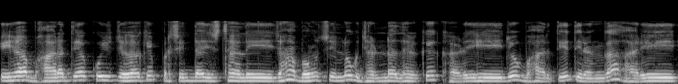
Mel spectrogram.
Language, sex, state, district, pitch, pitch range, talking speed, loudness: Chhattisgarhi, male, Chhattisgarh, Sarguja, 165 Hz, 155-185 Hz, 205 wpm, -15 LUFS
